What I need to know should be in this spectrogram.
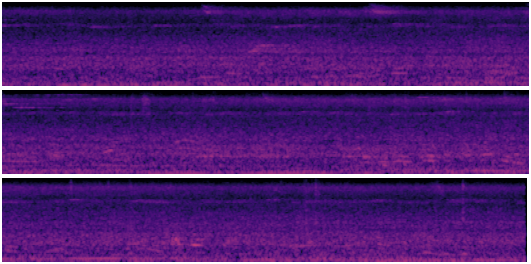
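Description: People talk quietly in the background.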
